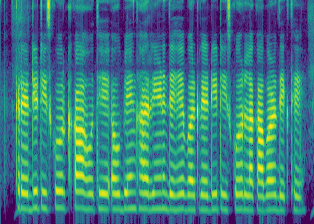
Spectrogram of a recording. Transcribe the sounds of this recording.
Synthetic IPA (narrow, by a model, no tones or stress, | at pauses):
kɾeːɖɪʈɪskoːɾkaɦoːt̪eʔɐʋbẽːŋkʰaɾiːɳ̃d̪eɦebəɾkɾeːɖɪʈɪskoːɾlɐkaːbəɾd̪eːkʰt̪ʰeː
